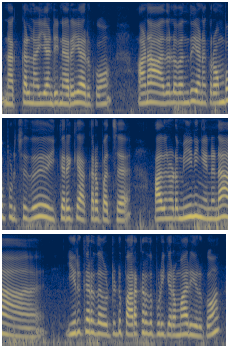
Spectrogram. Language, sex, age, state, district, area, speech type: Tamil, female, 30-45, Tamil Nadu, Erode, rural, spontaneous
